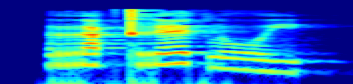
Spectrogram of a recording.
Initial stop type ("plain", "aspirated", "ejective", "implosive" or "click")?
plain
